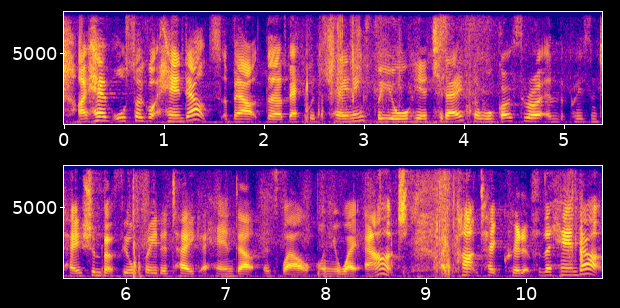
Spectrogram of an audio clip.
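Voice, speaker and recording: Over music in the background, a woman talks at a fairly quick pace with hardly any pauses, using lively intonation at a medium pitch. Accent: New Zealand. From New Zealand, Canterbury (born in Taiwan). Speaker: physiotherapist. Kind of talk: training presentation. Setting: room with live audience. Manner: fast when excited.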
